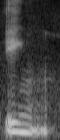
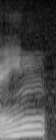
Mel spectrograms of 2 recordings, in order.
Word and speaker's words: Ng: How do you pronounce NG? Oh, I think it's Ing.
